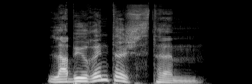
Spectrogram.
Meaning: strong dative masculine/neuter singular superlative degree of labyrinthisch
- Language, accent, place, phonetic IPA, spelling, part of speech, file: German, Germany, Berlin, [labyˈʁɪntɪʃstəm], labyrinthischstem, adjective, De-labyrinthischstem.ogg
